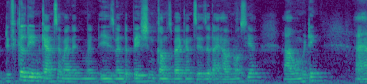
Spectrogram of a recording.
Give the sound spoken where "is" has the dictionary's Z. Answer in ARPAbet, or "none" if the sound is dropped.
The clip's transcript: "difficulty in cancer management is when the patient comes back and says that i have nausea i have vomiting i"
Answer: Z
